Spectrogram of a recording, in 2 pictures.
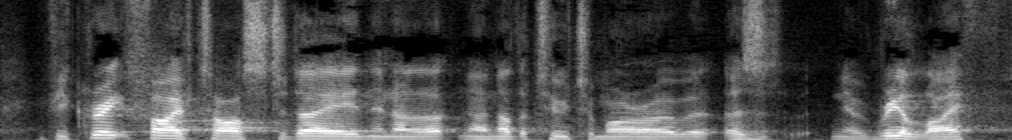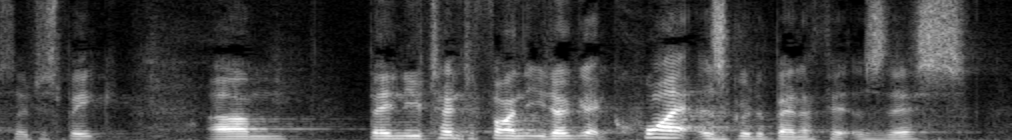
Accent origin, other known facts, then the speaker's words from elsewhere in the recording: England, United Kingdom; It may seem a bit sarcastic, but I'm English.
